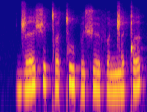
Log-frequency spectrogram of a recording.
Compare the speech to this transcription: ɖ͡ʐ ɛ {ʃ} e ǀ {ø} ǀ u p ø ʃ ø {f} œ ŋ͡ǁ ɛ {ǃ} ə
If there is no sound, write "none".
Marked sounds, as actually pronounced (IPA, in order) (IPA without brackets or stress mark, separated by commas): ʃ, œ, f, ǃ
